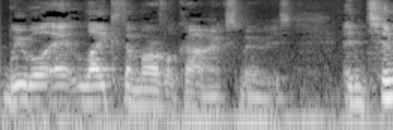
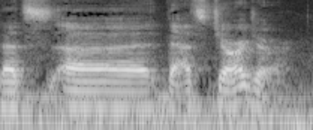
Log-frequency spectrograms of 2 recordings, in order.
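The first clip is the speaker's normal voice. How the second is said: ordinary talk, nothing marked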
